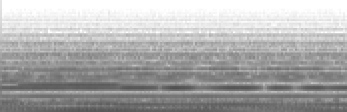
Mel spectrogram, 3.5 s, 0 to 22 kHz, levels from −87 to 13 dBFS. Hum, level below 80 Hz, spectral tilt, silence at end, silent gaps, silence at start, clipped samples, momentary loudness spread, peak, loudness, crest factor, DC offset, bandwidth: none; -28 dBFS; -6.5 dB/octave; 0 s; none; 0 s; under 0.1%; 3 LU; -10 dBFS; -22 LUFS; 12 dB; under 0.1%; 10 kHz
